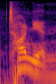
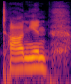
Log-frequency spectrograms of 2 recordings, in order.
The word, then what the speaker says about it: Tonyan: Robert Tonyan, not to be confused with Tanyan. Uh, it rhymes with Funyon, uh, as we've been told.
